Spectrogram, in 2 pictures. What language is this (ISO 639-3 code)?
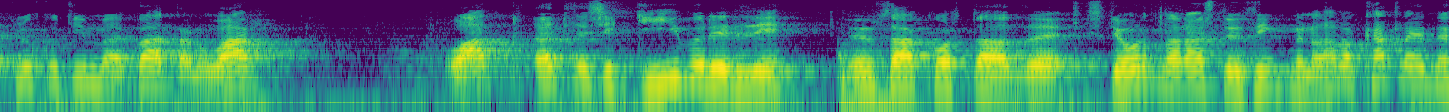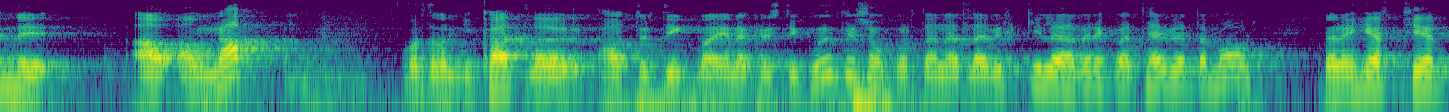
isl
